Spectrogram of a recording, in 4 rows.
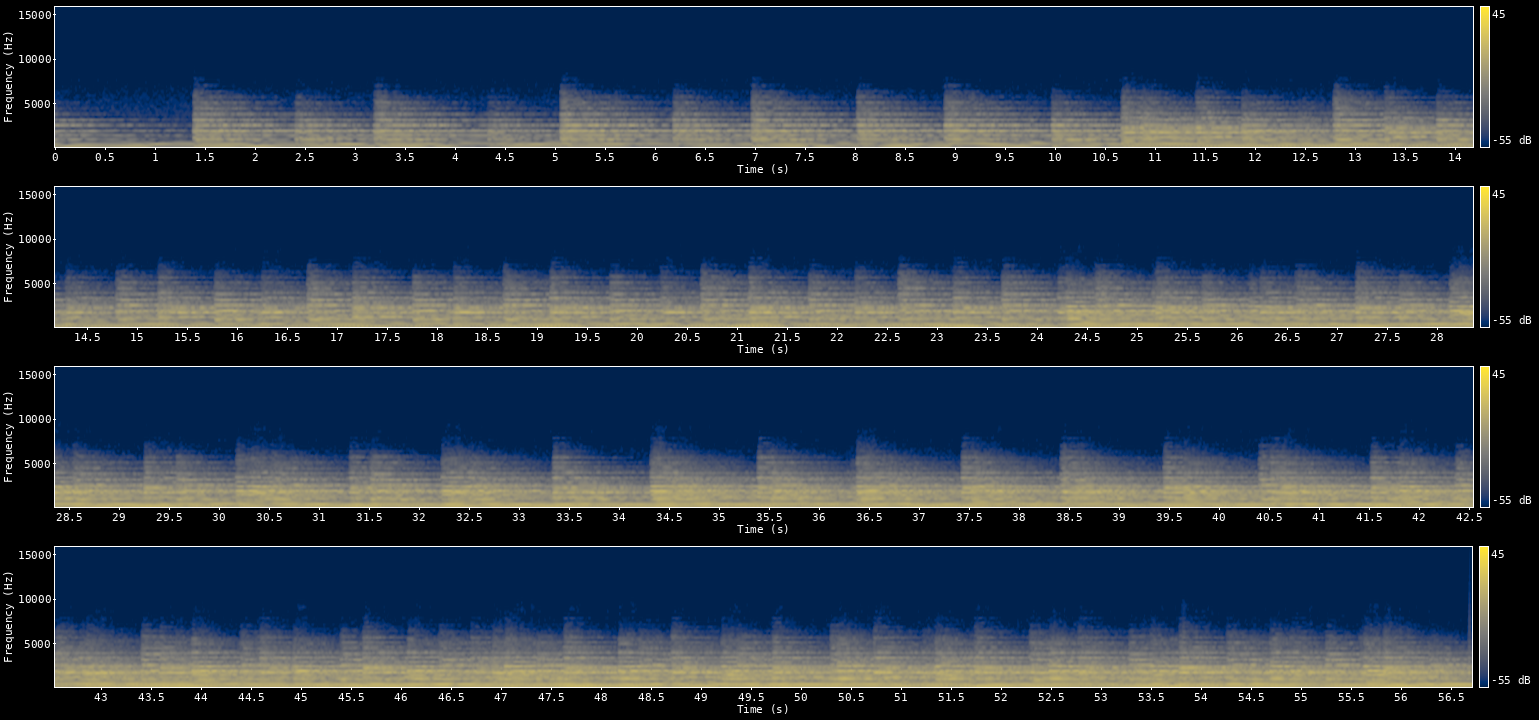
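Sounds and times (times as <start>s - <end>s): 
bells ringing together tuned E F sharp A B: 1.1s - 56.6s.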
